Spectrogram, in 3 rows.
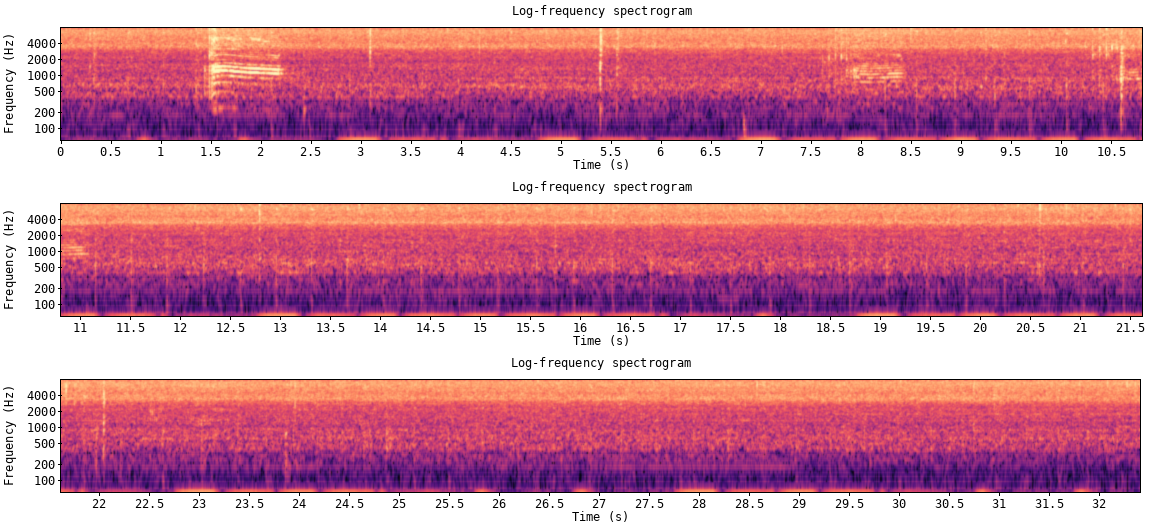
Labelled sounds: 1.5	2.2	killer whale, southern resident, J pod, call S04, 0.23 to 8.0 kHz
7.9	8.5	killer whale, southern resident, J pod, call S04, 0.39 to 4.4 kHz
10.6	11.1	killer whale, southern resident, J pod, call S04, 0.54 to 3.7 kHz

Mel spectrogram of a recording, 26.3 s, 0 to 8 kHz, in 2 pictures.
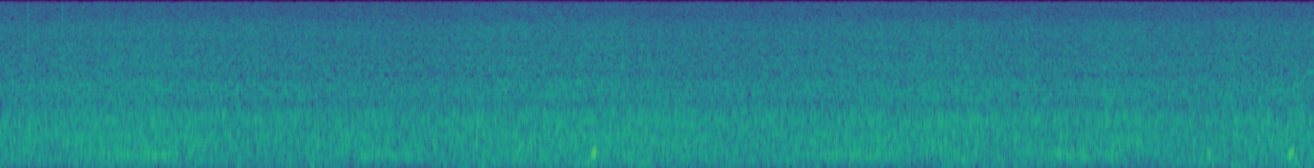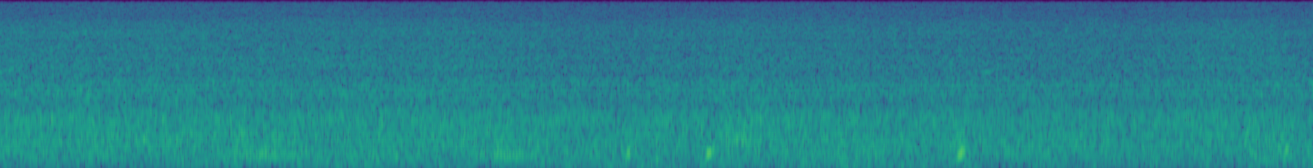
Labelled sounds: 13.0	13.3	humpback whale, 1.9 to 2.4 kHz

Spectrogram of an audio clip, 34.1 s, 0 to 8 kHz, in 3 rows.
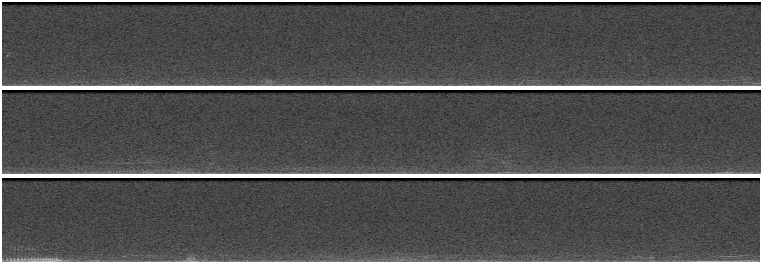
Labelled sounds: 13.0	13.3	humpback whale, 1.0 to 1.2 kHz

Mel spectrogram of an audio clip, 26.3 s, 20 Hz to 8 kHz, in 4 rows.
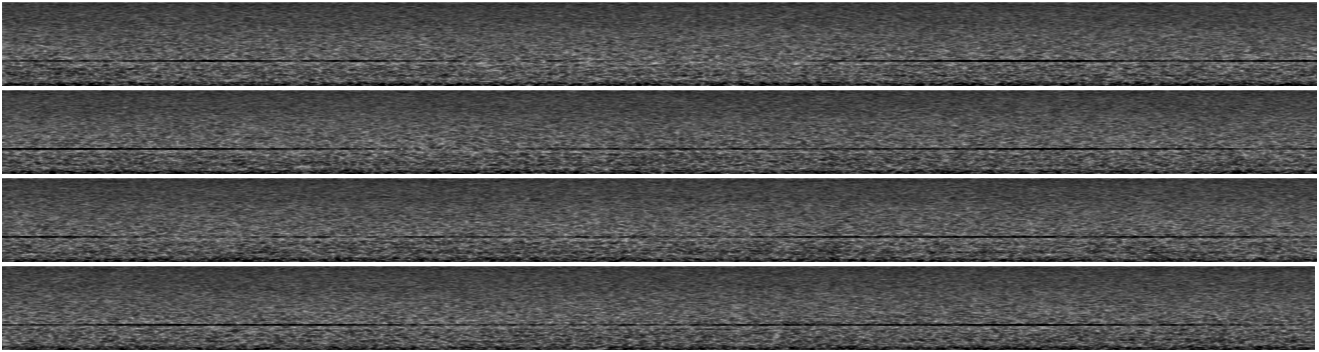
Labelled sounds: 4.7	5.1	vessel noise, 0.86 to 1.1 kHz

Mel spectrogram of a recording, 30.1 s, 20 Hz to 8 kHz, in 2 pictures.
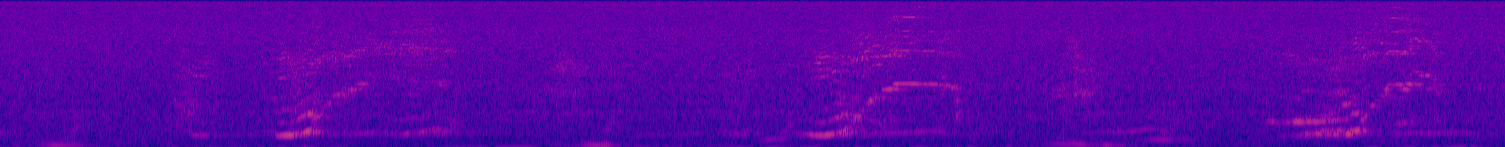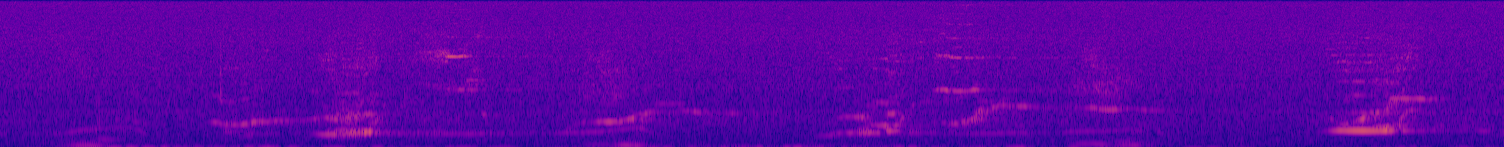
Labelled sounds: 3.1	3.7	humpback whale, 1.0 to 2.7 kHz
8.4	9.6	humpback whale, 0.80 to 5.7 kHz
13.6	14.4	humpback whale, 0.80 to 3.6 kHz
17.2	17.4	humpback whale, 0.86 to 1.2 kHz
19.2	19.8	humpback whale, 1.1 to 2.8 kHz
21.6	22.0	humpback whale, 0.80 to 0.96 kHz
24.4	25.5	humpback whale, 0.80 to 7.2 kHz
25.9	26.3	humpback whale, 0.80 to 0.86 kHz
28.3	29.4	humpback whale, 0.80 to 2.3 kHz

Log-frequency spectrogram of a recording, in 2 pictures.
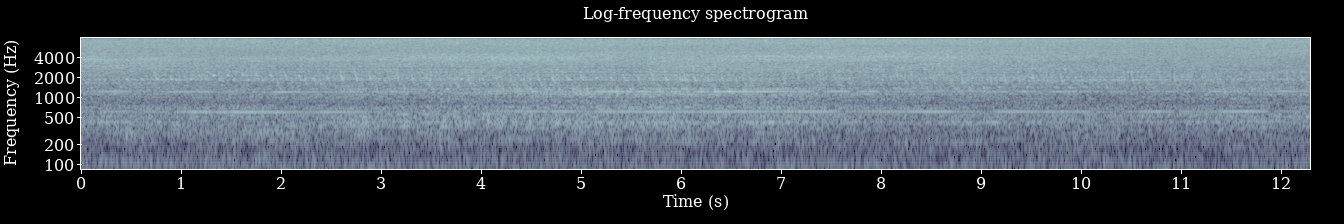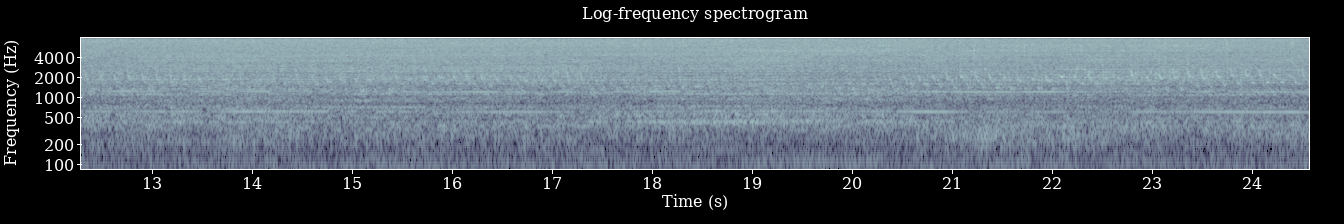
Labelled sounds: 5.2	5.4	vessel noise, 1.2 to 1.3 kHz

